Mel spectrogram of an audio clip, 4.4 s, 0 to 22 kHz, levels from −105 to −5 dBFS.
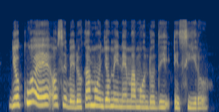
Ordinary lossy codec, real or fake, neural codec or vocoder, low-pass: none; fake; codec, 24 kHz, 6 kbps, HILCodec; 9.9 kHz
